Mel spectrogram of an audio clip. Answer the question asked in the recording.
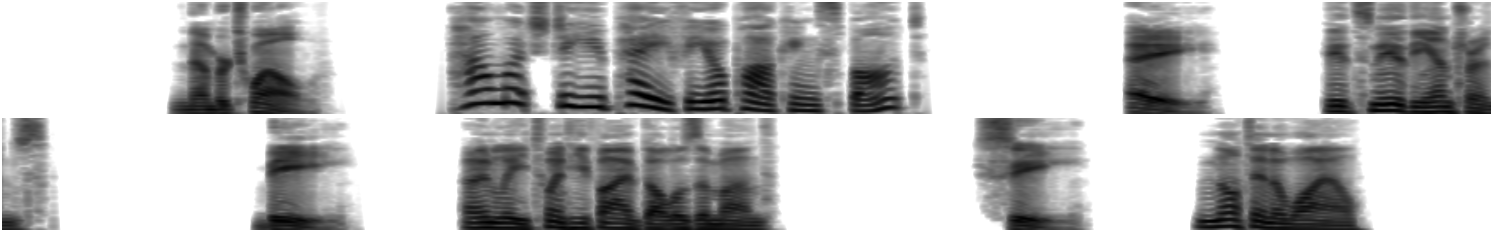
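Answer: B: Only $25 a month.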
